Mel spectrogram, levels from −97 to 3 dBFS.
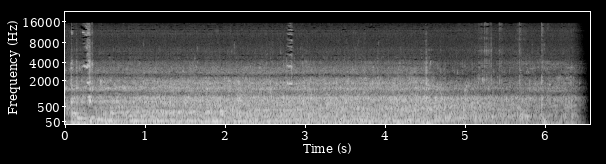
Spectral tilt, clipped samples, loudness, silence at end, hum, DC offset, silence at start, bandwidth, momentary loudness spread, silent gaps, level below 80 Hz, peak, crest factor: -5.5 dB/octave; under 0.1%; -19 LUFS; 0.1 s; none; under 0.1%; 0 s; 15.5 kHz; 9 LU; none; -24 dBFS; 0 dBFS; 18 dB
